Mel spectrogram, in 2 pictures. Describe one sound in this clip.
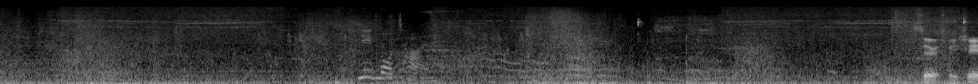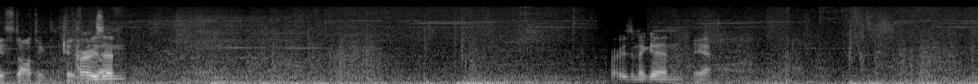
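Magic energy beams crackle and hum with bursts of spell blasts.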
